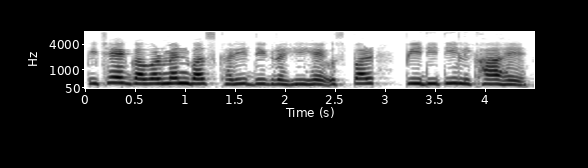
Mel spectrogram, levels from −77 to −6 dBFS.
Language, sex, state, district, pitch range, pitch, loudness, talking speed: Hindi, female, Arunachal Pradesh, Lower Dibang Valley, 230-265 Hz, 255 Hz, -15 LUFS, 200 wpm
